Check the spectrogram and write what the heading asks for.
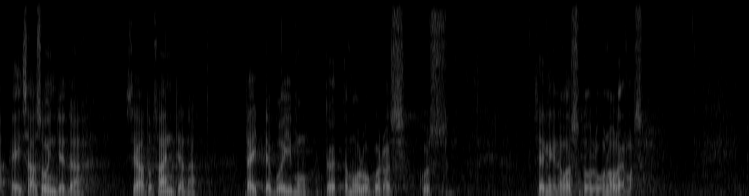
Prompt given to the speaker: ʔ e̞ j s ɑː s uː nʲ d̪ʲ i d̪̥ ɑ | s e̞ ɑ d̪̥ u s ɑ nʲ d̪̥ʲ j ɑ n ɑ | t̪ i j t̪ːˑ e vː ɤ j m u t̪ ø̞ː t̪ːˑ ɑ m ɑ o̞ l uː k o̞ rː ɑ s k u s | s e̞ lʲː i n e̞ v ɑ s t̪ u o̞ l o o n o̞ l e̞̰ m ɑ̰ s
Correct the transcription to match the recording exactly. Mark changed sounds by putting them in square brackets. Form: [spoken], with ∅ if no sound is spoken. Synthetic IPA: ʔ e̞ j s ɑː s [u] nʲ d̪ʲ i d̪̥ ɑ | s e̞ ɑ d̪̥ u s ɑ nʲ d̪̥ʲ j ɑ n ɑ | t̪ [æ] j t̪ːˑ e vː ɤ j m u t̪ ø̞ː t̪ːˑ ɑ m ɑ o̞ l [u] k o̞ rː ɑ s k u s | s e̞ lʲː i n e̞ v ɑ s t̪ u o̞ l [u] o n o̞ l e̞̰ m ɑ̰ s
